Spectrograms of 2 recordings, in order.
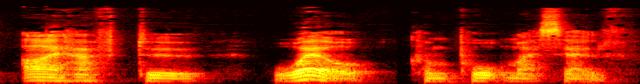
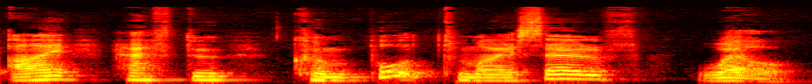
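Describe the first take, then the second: First: Well comport, with well pushed forward and leaned on; stress on well. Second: I have to comport myself well said slowly and evenly; slow model sentence. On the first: Teacher showing the new word order. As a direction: lean on well to show where it goes. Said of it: "what we will say in French is". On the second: Teacher modelling a sentence slowly for the student. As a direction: spell it out slowly for the learner. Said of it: "you will say". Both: Shown as a demonstration.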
